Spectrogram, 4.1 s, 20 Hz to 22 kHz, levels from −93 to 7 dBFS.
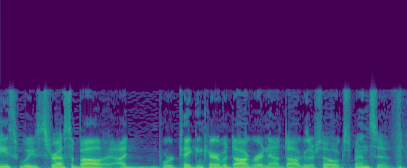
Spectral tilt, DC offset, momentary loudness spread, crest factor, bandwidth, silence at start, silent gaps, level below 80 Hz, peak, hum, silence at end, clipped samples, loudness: -6 dB/octave; under 0.1%; 7 LU; 18 dB; 11 kHz; 0 s; none; -46 dBFS; -2 dBFS; none; 0 s; under 0.1%; -20 LUFS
